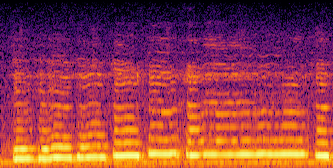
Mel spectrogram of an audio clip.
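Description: A woman humming the melody of a Christmas song in short stepped notes, ending on one long held note.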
